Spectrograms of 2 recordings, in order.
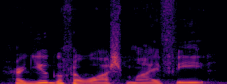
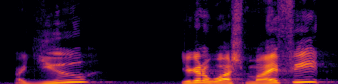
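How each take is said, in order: First: Said in the usual way. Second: Higher, rising disbelief on "my feet"; incredulous question. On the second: Acted. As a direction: act out Peter balking at the offer. Replaying Peter's question in disbelief.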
